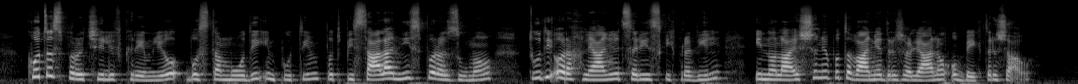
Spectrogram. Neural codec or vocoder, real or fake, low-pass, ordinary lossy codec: codec, 44.1 kHz, 7.8 kbps, Pupu-Codec; fake; none; none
